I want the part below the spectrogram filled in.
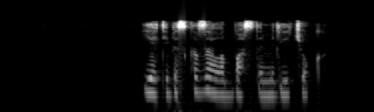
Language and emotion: Russian, angry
